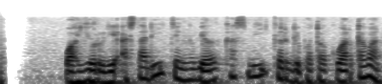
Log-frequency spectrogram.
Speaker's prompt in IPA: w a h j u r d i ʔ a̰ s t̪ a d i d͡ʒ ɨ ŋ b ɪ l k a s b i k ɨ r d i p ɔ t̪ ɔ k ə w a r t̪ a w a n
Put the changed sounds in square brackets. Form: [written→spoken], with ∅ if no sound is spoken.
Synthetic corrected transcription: w a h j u r d i ʔ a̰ s t̪ a d i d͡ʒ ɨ ŋ b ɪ l k a s b i k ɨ r d i p ɔ t̪ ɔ k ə w a r t̪ a w a n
